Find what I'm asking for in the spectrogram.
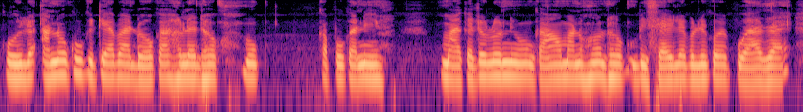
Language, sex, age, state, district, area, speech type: Assamese, female, 60+, Assam, Dibrugarh, rural, spontaneous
